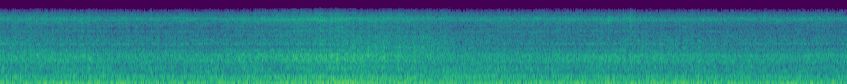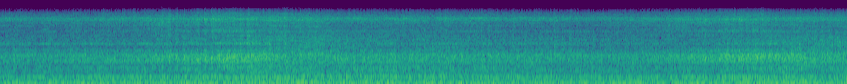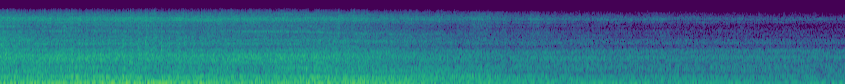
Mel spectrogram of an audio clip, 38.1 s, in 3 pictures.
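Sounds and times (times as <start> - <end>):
freight train rolling past: 0.0 - 38.0
steel wheels clattering on rail: 0.0 - 38.0.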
